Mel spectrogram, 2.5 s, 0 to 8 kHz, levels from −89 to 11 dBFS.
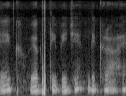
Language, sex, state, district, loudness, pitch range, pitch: Hindi, male, Himachal Pradesh, Shimla, -27 LUFS, 115-135 Hz, 120 Hz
